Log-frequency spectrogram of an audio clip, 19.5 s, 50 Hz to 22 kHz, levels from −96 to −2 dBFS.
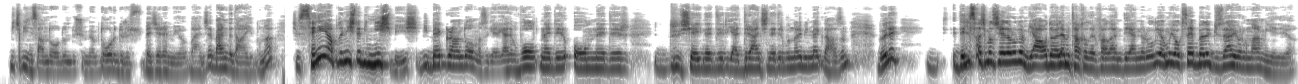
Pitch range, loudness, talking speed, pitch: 145-205 Hz, -23 LUFS, 190 wpm, 170 Hz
